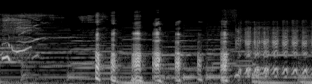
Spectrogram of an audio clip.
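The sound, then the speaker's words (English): A pygmy goat bleats in a quick series of wavering, nasal cries, loud, with a higher whine at the start and a low rumble underneath. “I mean, try bringing your pygmy goat into the village public library and see how far you get.”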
